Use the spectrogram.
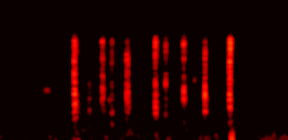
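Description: Computer keyboard typing: about ten distinct key clicks in an irregular quick sequence, close and crisp against a quiet room, with one heavier final keystroke.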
